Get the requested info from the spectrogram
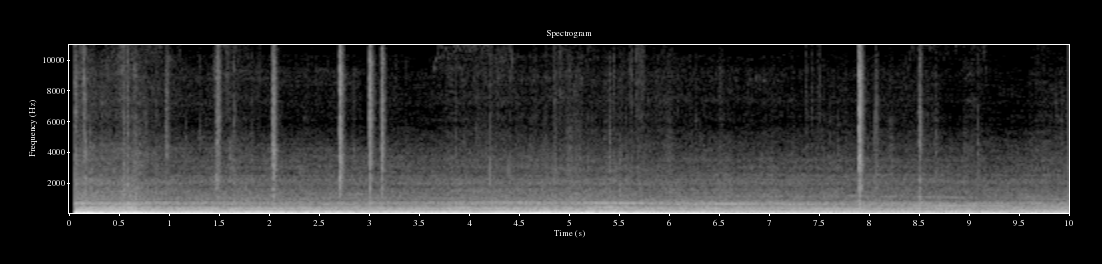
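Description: Inside a moving bus: a steady low engine and road rumble, with a few sharp clicks or rattles and a faint whine that slowly falls in pitch over the second half.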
